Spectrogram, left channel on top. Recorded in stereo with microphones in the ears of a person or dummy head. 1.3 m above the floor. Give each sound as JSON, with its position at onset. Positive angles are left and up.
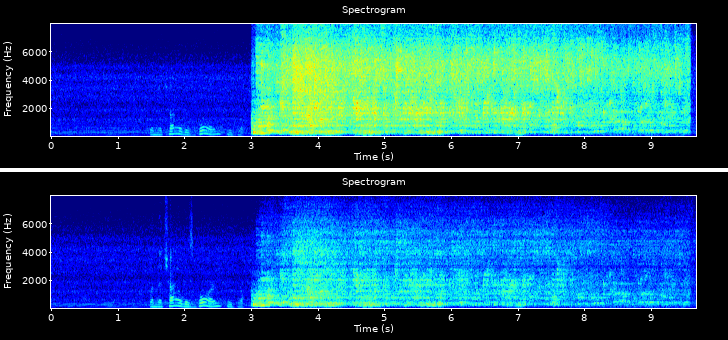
{"t": 1.5, "sound": "a man speaking", "side_deg": -50, "distance_m": 1.6}
{"t": 3.0, "sound": "a toilet flushing", "side_deg": 55, "distance_m": 0.7}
